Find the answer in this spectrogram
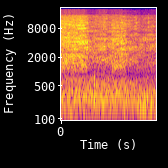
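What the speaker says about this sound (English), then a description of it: "So now we can water in that soap" Water sprays steadily from a garden hose onto a lawn treated with soap as a cheap wetting agent for dry patches, a broad close hiss that is loudest at the start and then holds level with no voices.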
